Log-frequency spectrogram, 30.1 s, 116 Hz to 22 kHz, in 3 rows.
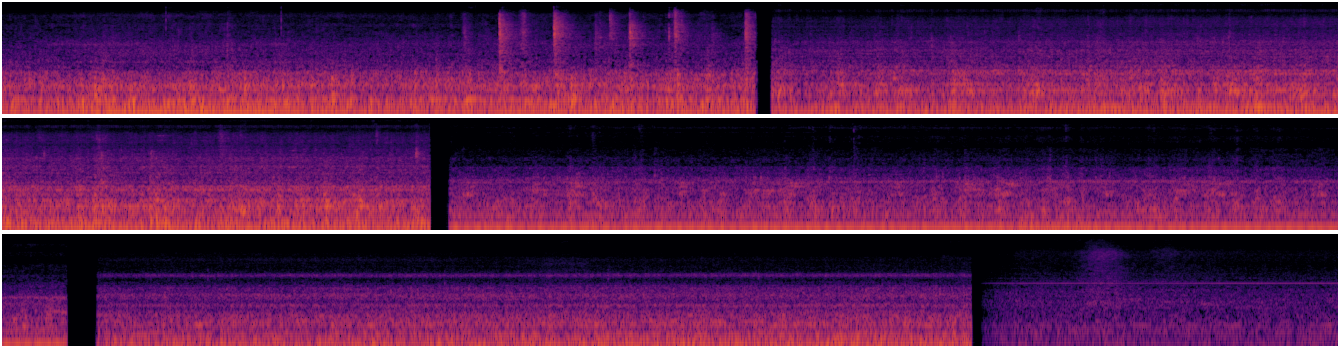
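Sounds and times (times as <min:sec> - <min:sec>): dishwasher motor hum: 0:00.0 - 0:27.9
water spraying and sloshing: 0:05.8 - 0:13.3.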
